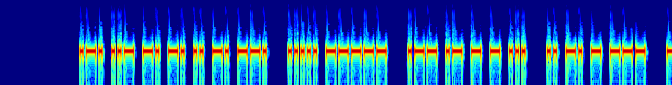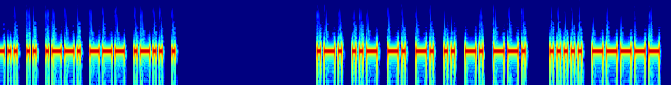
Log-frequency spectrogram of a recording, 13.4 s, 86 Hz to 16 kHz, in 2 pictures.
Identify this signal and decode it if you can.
Morse code, heard as a keyed tone, about 33 wpm, 700 Hz. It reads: RUNNING 50 WATTS INTO DIPOLE RUNNING 50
